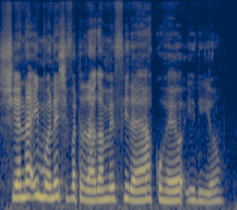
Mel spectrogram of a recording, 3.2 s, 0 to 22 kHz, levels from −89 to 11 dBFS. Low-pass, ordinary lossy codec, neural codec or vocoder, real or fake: none; none; vocoder, 44.1 kHz, 128 mel bands, Pupu-Vocoder; fake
